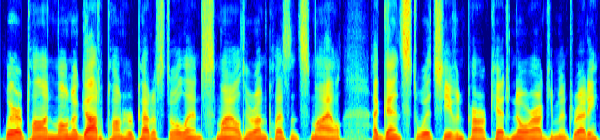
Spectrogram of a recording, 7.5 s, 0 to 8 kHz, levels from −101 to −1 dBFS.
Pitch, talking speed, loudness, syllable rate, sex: 130 Hz, 150 wpm, -21 LUFS, 4.9 syllables/s, male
